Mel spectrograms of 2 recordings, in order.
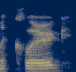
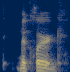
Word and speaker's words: McClurg: Tonight we have McClur. Is that how you pronounce it? Yep. McCclar.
